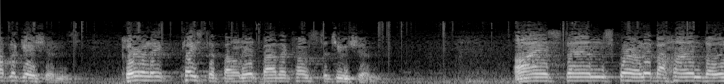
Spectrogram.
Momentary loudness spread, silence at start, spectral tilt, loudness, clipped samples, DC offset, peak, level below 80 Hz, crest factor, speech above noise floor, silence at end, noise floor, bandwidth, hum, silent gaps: 20 LU; 0 s; -4.5 dB/octave; -17 LUFS; under 0.1%; under 0.1%; 0 dBFS; -44 dBFS; 18 dB; 20 dB; 0 s; -37 dBFS; 8 kHz; none; none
